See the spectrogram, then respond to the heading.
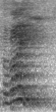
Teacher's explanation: The okaina represents what linguists call a glottal stop, which is basically a quick, sharp pause. In Olelo, Hawaii, the okaina is most often used between double vowels, indicating that you pronounce them both, like in Hawaii.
